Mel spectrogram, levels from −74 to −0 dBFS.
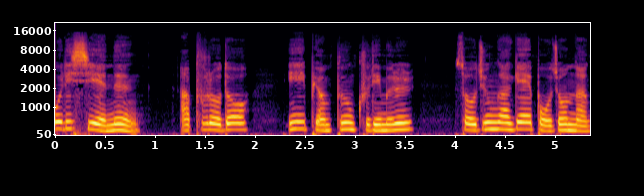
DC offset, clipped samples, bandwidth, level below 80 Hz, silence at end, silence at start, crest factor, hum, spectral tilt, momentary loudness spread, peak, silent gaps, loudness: under 0.1%; under 0.1%; 14 kHz; -36 dBFS; 0 s; 0 s; 10 dB; none; -4.5 dB/octave; 10 LU; 0 dBFS; none; -12 LUFS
